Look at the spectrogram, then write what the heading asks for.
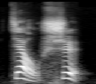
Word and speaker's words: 教室: 네, 교실은 教室, 教室라고 발음하는데요. 네, 教에서 우리가 教室에서 教는요. 동사로 발음하실 때는 성조 일성으로 발음해 주시면 되고요. 네, 교실처럼 이렇게 합성어인 경우에는 성조가 사성으로 발음된다라는 거 주의해 주시면서 발음해 보도록 하겠습니다.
